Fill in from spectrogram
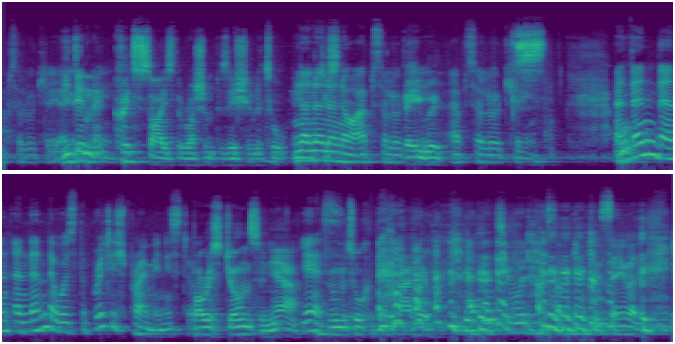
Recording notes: Reporting from Munich Security Conference. Live from the Munich Security Conference (MSC)! In one of the many rooms of the Bayerischer Hof.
